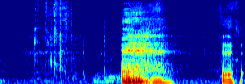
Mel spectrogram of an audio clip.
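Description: Soft, wet chewing and crunching of a honey bun, eaten along with its wrapper, in a few uneven bursts, with a louder mouthful in the middle and brief pauses between bites.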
